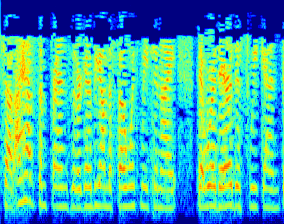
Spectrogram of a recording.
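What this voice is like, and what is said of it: Tired, worn voice. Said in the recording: “excuse my voice and my energy level. I'm a bit tired”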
